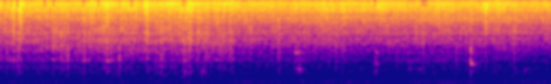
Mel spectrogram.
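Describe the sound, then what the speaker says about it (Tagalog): Ginger and garlic sizzle steadily in hot oil in a pan, with a close, continuous frying hiss and occasional scrape and stir clicks from a utensil, before chicken hearts and liver are added. "Gisa-gisa lang po natin ang ating ginger and garlic."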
